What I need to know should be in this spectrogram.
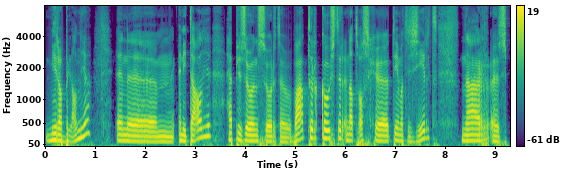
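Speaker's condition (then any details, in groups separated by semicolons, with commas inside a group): No condition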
